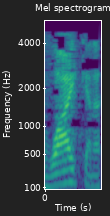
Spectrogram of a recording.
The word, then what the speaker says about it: Wiccan: One of the precepts of Wiccan, W-I-C-C-A-N, religion, which is the witch religion, Wiccan, or Wiccan, I think it's pronounced Wiccan, religion, is there is no good or evil.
